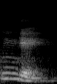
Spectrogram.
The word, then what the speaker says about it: ninguém: Eu falo ninguém ou eu falo ninguém? Opa, eu falo ninguém, muito bem. Se eu falo ninguém, eu tenho uma oxítona.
